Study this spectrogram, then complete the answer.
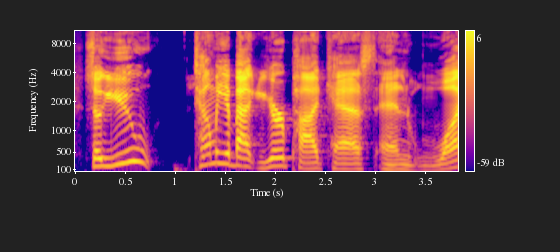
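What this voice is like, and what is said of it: Usual voice. Nothing is said of it.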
